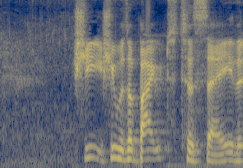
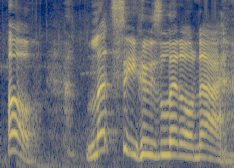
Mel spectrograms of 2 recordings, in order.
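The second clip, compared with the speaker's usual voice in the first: playful taunt; 8 semitones higher than usual. Pretend. Joke voicing of offended small character.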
